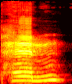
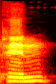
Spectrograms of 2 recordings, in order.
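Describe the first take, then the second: First: The vowel sounds like the one in 'pen'. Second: The vowel sounds like the one in 'pin'. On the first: This is the standard way of saying it. "what we would say would be the correct uh, pronunciation" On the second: This is a regional Ohio way of saying it. "often in Ohio, it sounds like pin"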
